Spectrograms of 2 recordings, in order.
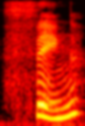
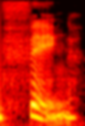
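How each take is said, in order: First: Said in the usual way. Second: "fing" with an F in place of TH; Cockney th-fronting. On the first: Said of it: "will become fing". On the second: Shown as a demonstration. Teacher showing viewers the Cockney TH, "fing" with an F. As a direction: say "fing", lip on teeth for the F. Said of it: "will become fing with an F".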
